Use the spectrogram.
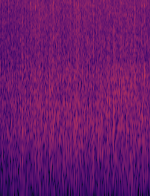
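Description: A steady, dense, loud hiss of heavy rain pouring down, continuing unbroken with no voices or other sounds.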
